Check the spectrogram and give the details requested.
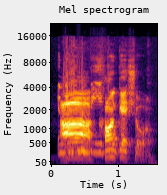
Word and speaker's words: Coggeshall: So when I was saying Coggeshall, is it shall? Shawl. I don't know, because shawl would have a double A if you were doing it phonetically. Yeah, but if you're doing it there, Cog-esh. Coggeshall. Yes. Coggeshall.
